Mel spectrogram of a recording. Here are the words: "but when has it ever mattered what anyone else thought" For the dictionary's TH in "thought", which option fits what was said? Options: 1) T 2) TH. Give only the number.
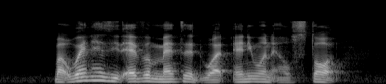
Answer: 1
